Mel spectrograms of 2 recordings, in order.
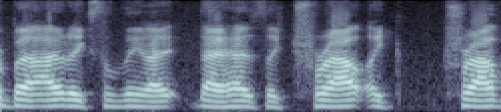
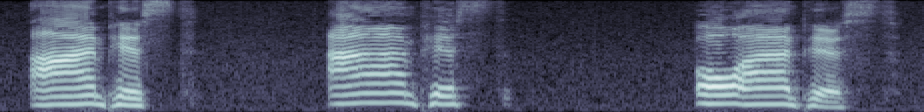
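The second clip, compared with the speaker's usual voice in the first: angry; 6 semitones higher, 7 dB louder, much slower than usual. Real, not acted.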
